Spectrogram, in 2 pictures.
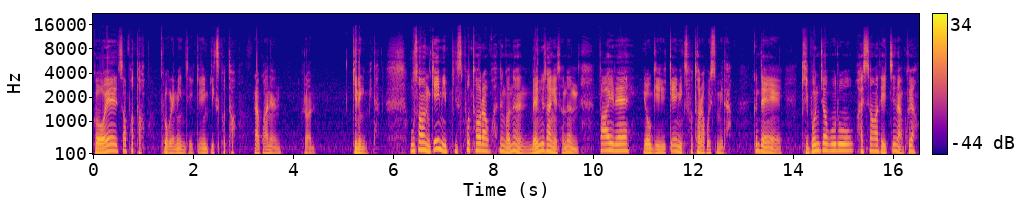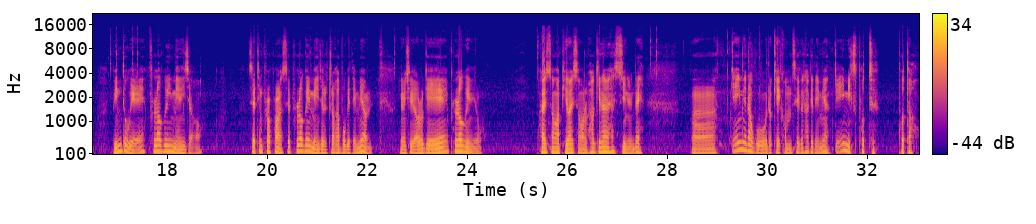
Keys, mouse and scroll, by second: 0.9 click, 6.5 click, 8.9 click, 16.9 click, 17.3 click, 20.8 click, 22.6 click, 27.7 click, 29.3-30.8 typing.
